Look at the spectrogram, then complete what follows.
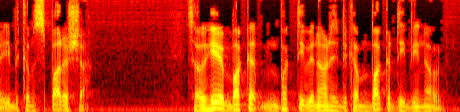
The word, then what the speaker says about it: Bhaktivinod: To fill out, it's not Bhaktivinoda, it's Bhakti Vinod. It's right there in the song. To fill out the meter.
